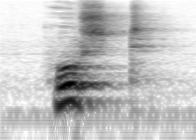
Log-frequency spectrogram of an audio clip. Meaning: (noun) cough; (verb) inflection of hoesten: 1. first/second/third-person singular present indicative 2. imperative
- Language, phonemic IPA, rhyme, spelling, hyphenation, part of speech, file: Dutch, /ˈɦust/, -ust, hoest, hoest, noun / verb, Nl-hoest.ogg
